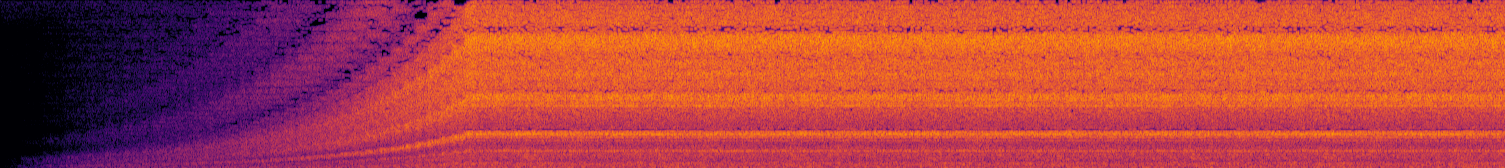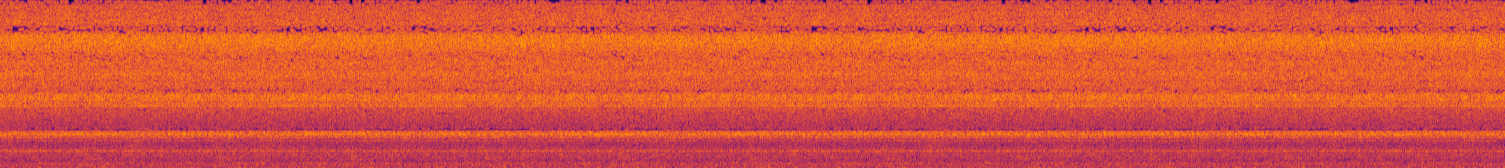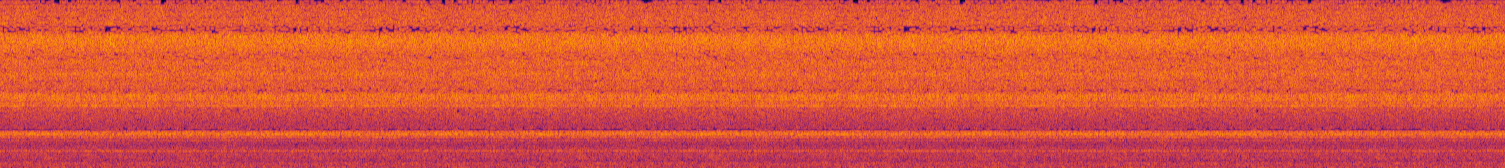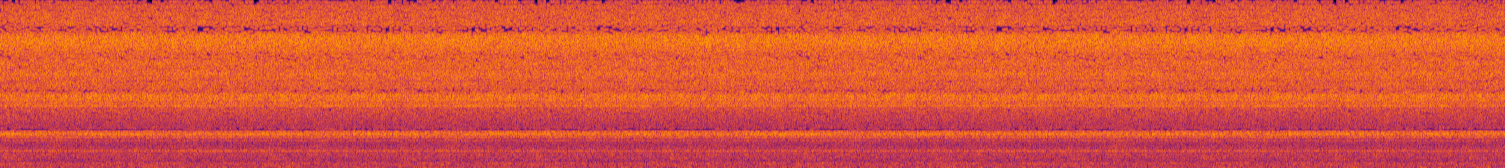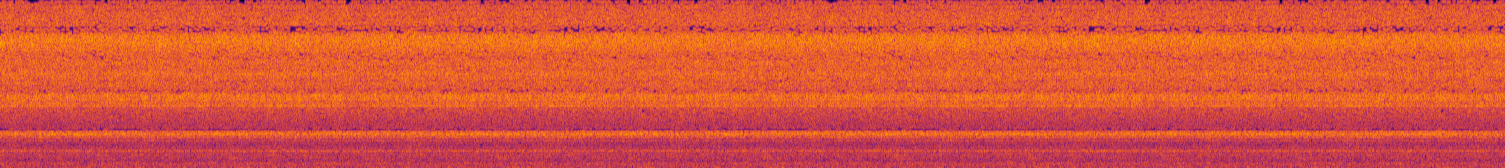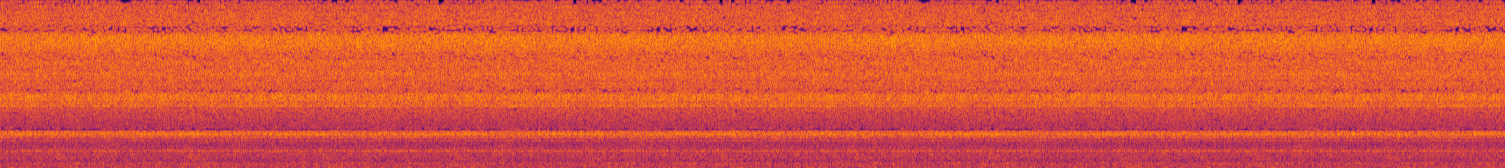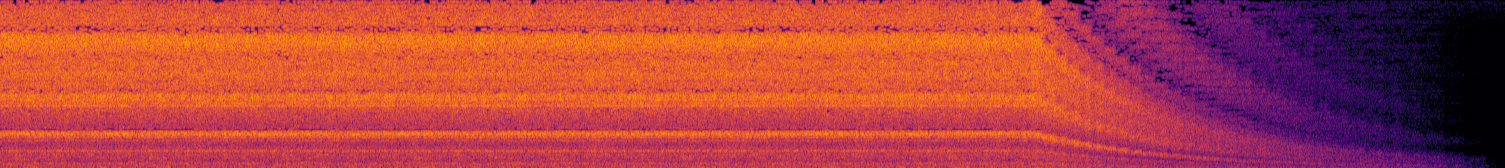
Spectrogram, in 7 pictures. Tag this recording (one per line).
diesel-engine
electric-engine
electronic
house
technical-sound
vacuum-cleaner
